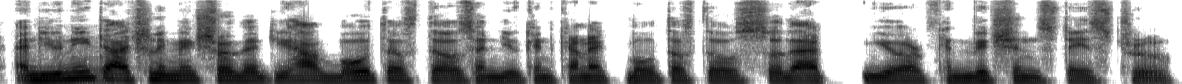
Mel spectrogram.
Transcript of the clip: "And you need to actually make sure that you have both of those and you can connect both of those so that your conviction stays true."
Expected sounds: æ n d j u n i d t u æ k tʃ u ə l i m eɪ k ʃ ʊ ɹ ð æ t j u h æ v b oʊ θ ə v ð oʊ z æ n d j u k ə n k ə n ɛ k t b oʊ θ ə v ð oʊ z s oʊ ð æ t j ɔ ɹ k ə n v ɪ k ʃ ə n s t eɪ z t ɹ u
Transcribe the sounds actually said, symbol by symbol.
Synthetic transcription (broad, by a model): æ n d j u n i d t u æ k tʃ u ə l i m eɪ k ʃ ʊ ɹ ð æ t j u h æ v b oʊ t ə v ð oʊ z æ n d j u k ə n k ə n ɛ k t b oʊ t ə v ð oʊ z s oʊ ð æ t j ɔ ɹ k ə n v ɪ k ʃ ə n s t eɪ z t ɹ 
